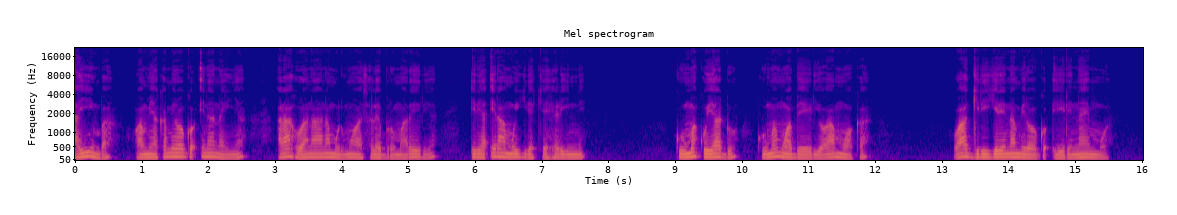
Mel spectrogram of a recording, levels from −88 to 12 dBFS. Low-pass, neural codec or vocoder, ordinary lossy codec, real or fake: none; none; none; real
